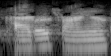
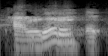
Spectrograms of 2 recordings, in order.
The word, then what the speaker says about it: Cairo Triumph: Yes, so my Instagram name is Cairo Triumph. I can spell it if necessary, or at Cairo Triumph. That's C as in cat, A-I-R-O-T-R-I-U-M as in mother, P-H.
